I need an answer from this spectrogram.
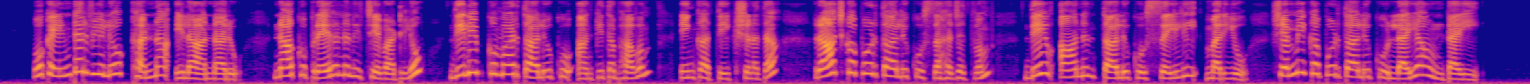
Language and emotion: Telugu, neutral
